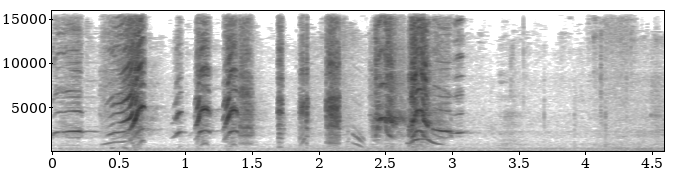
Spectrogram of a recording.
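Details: Pet talking parrots give a rapid burst of harsh squawks and bent, speech-like notes lasting about three seconds, followed by quiet low background hum.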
